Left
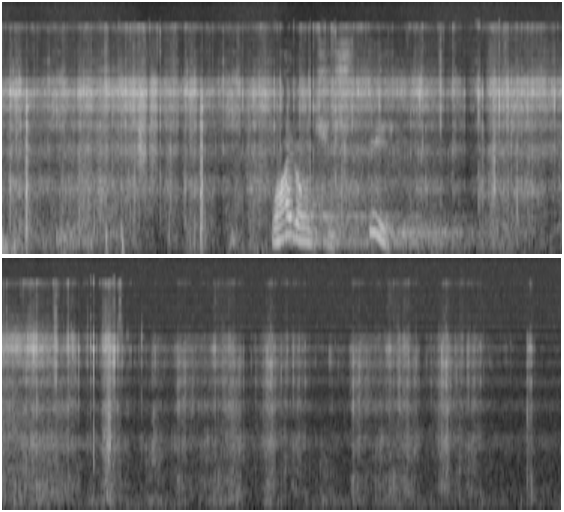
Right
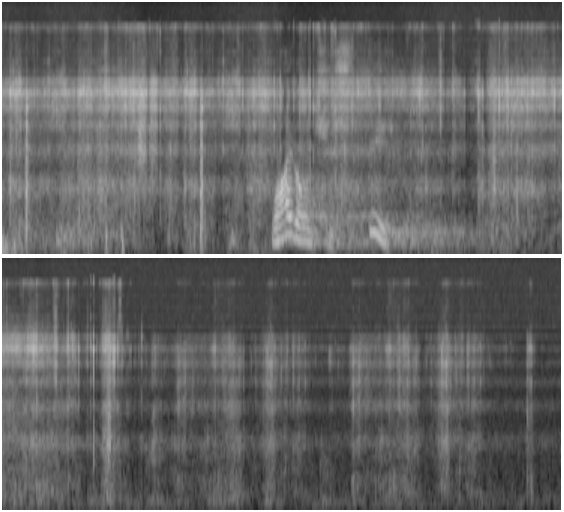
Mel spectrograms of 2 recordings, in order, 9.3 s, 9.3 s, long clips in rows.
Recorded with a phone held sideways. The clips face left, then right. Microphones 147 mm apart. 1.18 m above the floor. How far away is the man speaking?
About 0.9 m.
